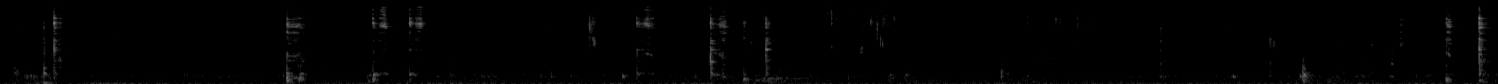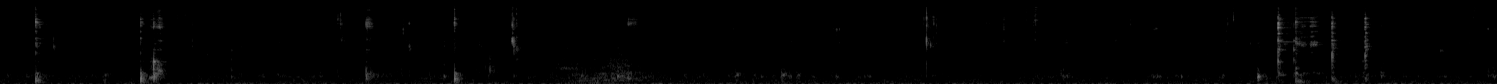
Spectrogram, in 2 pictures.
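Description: Close-miked chewing of a mouthful of spaghetti: irregular wet mouth clicks and smacks, with a fork now and then scraping and tapping in the bowl.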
